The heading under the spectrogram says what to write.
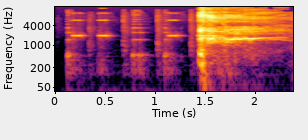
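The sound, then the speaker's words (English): Four short, evenly spaced high beeps lead into a louder, brighter computer alert tone that rings out for about a second, the sticky keys warning sound triggered by pressing the Shift key five times, with no talking. “Sticky keys. And then it's like, weird sound too? Goes bloop, bloop, yeah.”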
